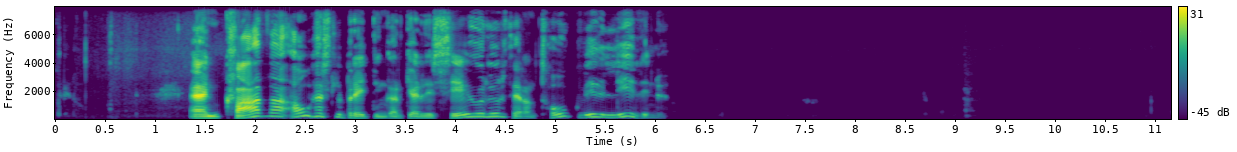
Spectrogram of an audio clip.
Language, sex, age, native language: Icelandic, male, 40-49, Icelandic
